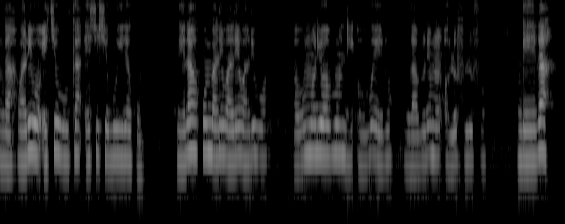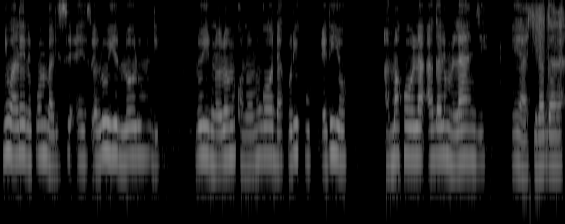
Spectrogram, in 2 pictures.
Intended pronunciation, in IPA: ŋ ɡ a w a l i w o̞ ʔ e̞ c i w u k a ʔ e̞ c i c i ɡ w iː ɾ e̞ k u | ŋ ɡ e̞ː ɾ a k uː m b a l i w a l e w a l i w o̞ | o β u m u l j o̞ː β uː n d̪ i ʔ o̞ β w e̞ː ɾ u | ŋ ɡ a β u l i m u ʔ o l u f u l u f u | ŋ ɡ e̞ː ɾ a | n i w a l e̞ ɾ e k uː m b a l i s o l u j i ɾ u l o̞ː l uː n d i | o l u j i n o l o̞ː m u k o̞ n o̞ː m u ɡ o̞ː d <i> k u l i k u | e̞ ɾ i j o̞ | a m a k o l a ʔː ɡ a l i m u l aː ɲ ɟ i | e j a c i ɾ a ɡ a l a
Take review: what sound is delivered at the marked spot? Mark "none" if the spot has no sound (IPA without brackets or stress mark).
a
